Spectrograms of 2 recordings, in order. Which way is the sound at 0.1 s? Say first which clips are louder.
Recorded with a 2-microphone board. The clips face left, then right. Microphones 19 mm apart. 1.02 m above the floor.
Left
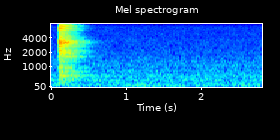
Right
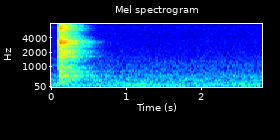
Right 1 dB; 35° right (ahead or behind).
